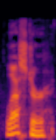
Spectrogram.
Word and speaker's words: Leicester: Yes, because in England, it has to be an English name, because there's a city in England, and you spell it L-E-I-C-E-S-T-E-R. And they pronounce it Leicester. – Leicester, yeah. – So it looks like it should be Leicester, but they just say Leicester.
